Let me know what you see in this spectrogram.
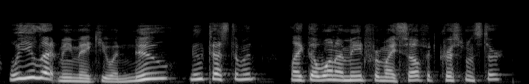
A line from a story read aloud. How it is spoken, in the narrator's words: said brightly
